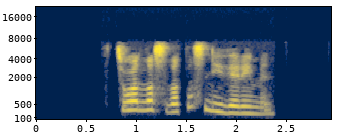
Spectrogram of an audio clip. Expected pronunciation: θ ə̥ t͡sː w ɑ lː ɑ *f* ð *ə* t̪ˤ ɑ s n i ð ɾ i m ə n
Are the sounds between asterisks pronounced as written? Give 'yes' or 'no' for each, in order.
no, no

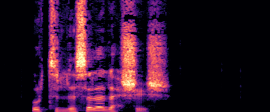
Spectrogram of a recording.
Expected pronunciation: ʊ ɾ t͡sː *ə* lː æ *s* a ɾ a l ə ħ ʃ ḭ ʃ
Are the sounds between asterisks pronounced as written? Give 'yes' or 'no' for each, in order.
yes, yes

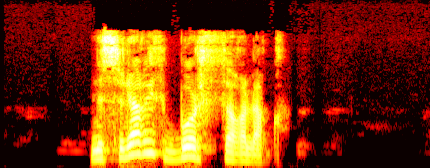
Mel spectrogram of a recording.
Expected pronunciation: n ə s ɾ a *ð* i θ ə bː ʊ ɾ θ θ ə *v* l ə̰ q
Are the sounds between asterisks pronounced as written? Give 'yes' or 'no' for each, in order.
no, no

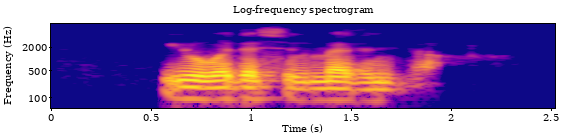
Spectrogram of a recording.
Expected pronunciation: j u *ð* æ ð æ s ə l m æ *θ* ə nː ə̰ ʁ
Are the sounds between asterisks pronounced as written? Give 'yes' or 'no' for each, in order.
no, no

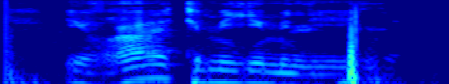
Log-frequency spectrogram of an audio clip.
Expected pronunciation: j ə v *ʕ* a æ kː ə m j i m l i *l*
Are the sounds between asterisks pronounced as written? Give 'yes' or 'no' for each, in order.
no, yes

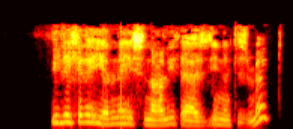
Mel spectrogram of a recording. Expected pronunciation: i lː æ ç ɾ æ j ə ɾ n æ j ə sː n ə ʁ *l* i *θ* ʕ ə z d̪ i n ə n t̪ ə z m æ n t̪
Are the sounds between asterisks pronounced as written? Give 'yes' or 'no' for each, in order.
yes, yes

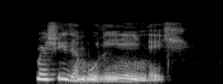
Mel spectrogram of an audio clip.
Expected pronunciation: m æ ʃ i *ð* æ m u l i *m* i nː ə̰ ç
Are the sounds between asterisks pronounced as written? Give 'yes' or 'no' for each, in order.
yes, no

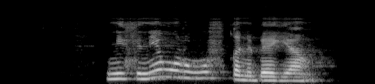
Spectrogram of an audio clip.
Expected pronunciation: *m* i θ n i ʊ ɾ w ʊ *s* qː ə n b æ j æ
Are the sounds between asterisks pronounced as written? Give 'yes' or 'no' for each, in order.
no, no

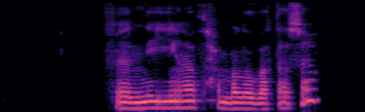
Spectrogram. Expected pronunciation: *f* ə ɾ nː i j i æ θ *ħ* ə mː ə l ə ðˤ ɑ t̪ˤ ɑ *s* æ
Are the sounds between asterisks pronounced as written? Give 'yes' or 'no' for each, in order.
yes, yes, yes

